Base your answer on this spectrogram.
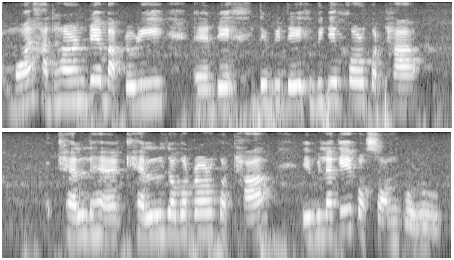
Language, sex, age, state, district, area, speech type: Assamese, female, 45-60, Assam, Tinsukia, rural, spontaneous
